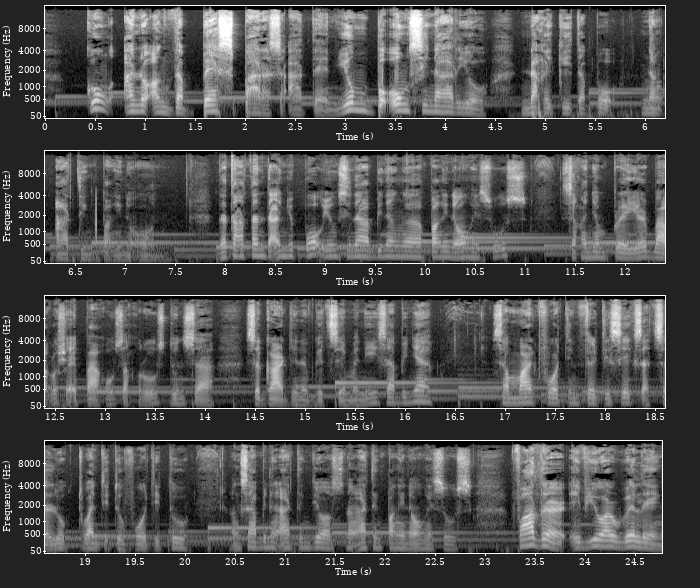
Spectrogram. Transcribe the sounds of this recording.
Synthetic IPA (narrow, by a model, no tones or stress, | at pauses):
kʊŋʔɐno̞ʔɐŋd̪ɐbɛst̪̚paːɾɐsɐ̰ʔaːt̪ɛnjʊŋbʊʔoŋsɛnaːɾjo̞ | nɐkɪkiːt̪ɐpo̞ʔ | nɐŋʔaːt̪ɪŋpɐŋɪno̰ʔo̞nː | ɐt̪ɐkɐt̪ɐnd̪ɐʔanɲopo̞ʔjʊŋsɪnaːbɪnɐŋpɐŋɪnoʔoŋhɛsusː | ɐkɐɲːaŋpɹɛjɛɹbaːɡoʃa̰ʔɪpaːkowsɐkɾusd̪ʊnsɐ | sɐɡaɹd̪ɛnovɡɪd̪sɛmɐnisaːbɪɲa | sɐmaɹk̚foɹt̪inθɛɹt̪isɪksɐt̪sɐluk̚t̪wɛnt̪it̪ufoɹt̪it̪u | ʔɐŋsaːbɪnɐŋʔa̰ːt̪ɪŋd̪jo̞snɐŋʔaːt̪ɪŋpɐŋɪnoʔoŋhɛsus | faðɛɹʔɪfjuɐɹwɪlɪ̃ŋ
